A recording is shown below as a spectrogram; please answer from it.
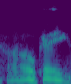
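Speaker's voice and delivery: low, soft, unconvinced reply; eye-rolling skepticism. Retold or imitated. Employee doubting boss's rock salt advice, retold skepticism. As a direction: humor her with an eye roll in the voice. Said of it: "I kinda rolled my eyes".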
